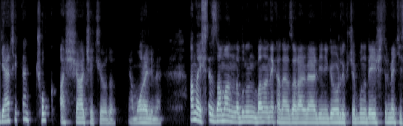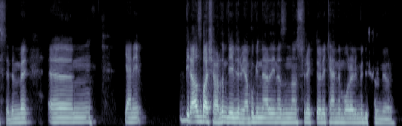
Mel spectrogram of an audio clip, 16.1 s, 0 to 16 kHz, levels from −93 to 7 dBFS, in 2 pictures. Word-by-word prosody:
gerçekten 185 +6 -3
çok 190 -1 -5
aşağı 130 0 -2
çekiyordu, 110 -3 -6 0.2
ya, 110 - -13
moralimi 115 -2 -1 0.5
ama, 200 -2 +2
işte, 165 +5 0
zamanla 165 -4 +1
bunun 145 -1 -1
bana 140 0 +2
ne 140 -1 -3
kadar 125 -3 -1
zarar 125 0 +1
verdiğini 125 0 0
gördükçe 125 -1 0
bunu 125 -1 0
değiştirmek 125 0 0
istedim 120 +1 -4
ve, 130 0 0 0.4
emm, 135 0 +1 0.7
yani, 135 0 -2 0.7
biraz 150 -5 +5
başardım 140 -1 +5
diyebilirim. 130 -2 +5
Yani, 120 0 +1
bugünlerde 130 -1 +2
en 130 - 0
azından 130 0 0
sürekli 125 0 -3
öyle 125 0 +1
kendi 125 0 -2
moralimi 125 0 +1
düşürmüyorum. 110 -3 -5
130 Hz, 125 wpm, -23 LUFS, 125-135 Hz, 0.7 s, biraz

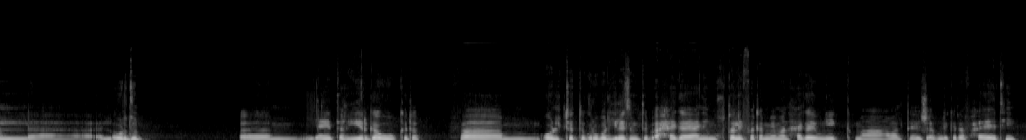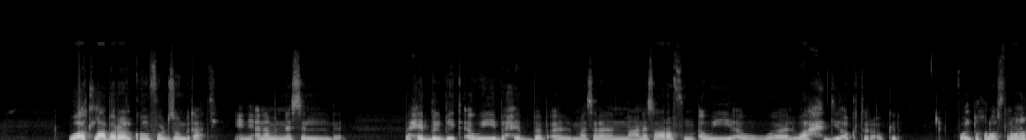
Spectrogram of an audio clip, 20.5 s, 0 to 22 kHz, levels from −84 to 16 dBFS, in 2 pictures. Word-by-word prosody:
ال 160 -2 -2 0.7
الأردن. 180 +9 +1 1.0
آمم، 150 -1 -5
يعني 165 +1 +1
تغيير 170 +1 +1
جو 160 +1 +4
وكده. 190 +5 -6 0.4
فم 150 -1 -1
قُلت 180 +2 +2
التجربة 175 -3 +1
دي 170 +1 0
لازم 175 0 +2
تبقى 170 +1 -3
حاجة 170 -1 -1
يعني 165 +1 +2
مختلفة 170 +2 0
تمامًا 160 0 -3
حاجة 165 0 0
unique 160 +2 -5
ما 150 -2 -8
عملتهاش 150 +3 -7
قبل 150 -4 -6
كده 170 +3 -4
في 170 - -19
حياتي، 180 +8 -1 0.8
وأطلع 200 -5 +9
برّه 190 +1 +8
الcomfort 195 0 0
zone - - +2
بتاعتي، 155 -3 -6 0.2
يعني 135 0 -7
أنا 170 +1 +1
من 170 - +2
الناس 165 +2 -2
ال 150 -4 -2 0.6
باحب 185 0 +2
البيت 185 +2 +4
أوي، 180 +2 +3
باحب 170 -2 -3
أبقى 160 0 -2
مثلًا 165 +2 -2
مع 160 -2 -4
ناس 160 +3 -3
أعرفهم 170 +3 0
أوي 180 +1 0
أو 160 0 -4
لوحدي 170 +1 0
أكتر - - -7
أو - - -9
كده، - - -9 0.6
فقُلت 250 +2 +1
خلاص 215 -6 0
طالما 200 +2 +1
أنا 210 - +4
165 Hz, 160 wpm, -21 LUFS, 155-175 Hz, 1.0 s, وأطلع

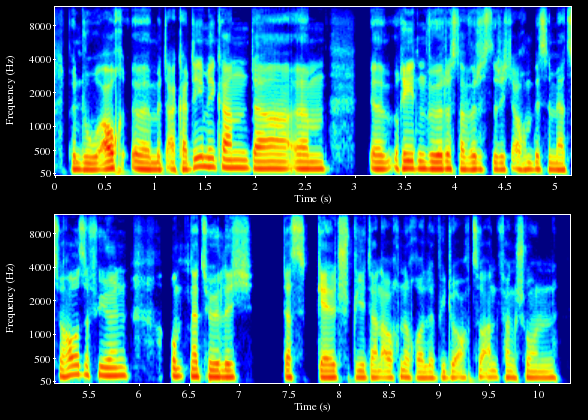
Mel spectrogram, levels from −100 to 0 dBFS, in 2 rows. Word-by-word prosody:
Wenn 135 - +2
du 125 0 +2
auch, 145 +3 +6
äh, 135 -3 +4
mit 130 0 0
Akademikern 160 +4 +2
da, 145 -1 +2
ähm, 140 0 +1 0.4
äh, 145 - -1
reden 145 0 +2
würdest, 140 0 +4
dann 130 -1 +1
würdest 130 0 -1
du - - 0
dich 125 0 -4
auch 125 - -3
'n 130 - -2
bisschen 130 -1 -3
mehr 120 0 0
zu 140 - -2
Hause 180 +2 +1
fühlen. 165 -1 +1 0.4
Und 150 -1 -2
natürlich, 135 -2 +1 0.3
das 135 -2 -2
Geld 130 -1 +2
spielt 130 -1 -5
dann 125 -1 -3
auch 125 +1 -5
'ne 135 - -2
Rolle, 120 -1 -4
wie 125 - -5
du 130 +1 -5
auch 120 - -9
zu - - -6
Anfang 130 -1 -5
schon 120 0 -4
135 Hz, 215 wpm, -21 LUFS, 125-145 Hz, 0.4 s, auch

